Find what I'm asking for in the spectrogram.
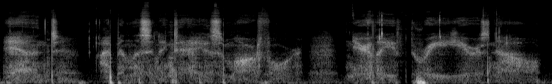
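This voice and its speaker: Male ASMR creator, breathy whisper, slow pace, right-in-your-ear closeness, hesitant and soothing. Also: sharp tone. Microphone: close-up Blue Yeti USB microphone.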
